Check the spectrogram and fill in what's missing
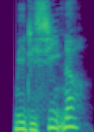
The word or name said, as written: mediciner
